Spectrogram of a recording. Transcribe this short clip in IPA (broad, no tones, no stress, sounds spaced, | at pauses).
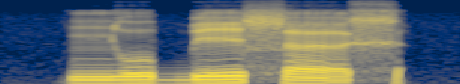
ɲ o ɓ e ɬ æ x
